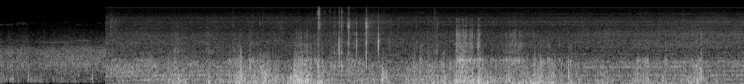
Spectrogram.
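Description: A train approaches from a distance with a low rumble.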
